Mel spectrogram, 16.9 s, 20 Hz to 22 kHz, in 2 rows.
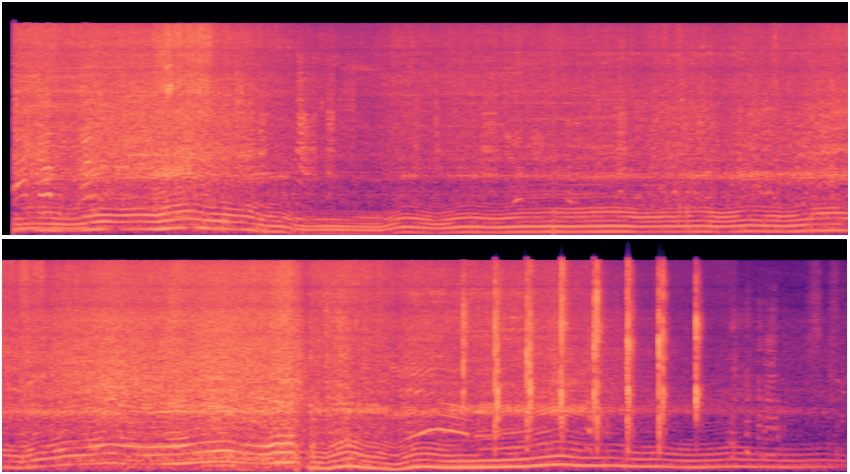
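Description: Can-Am Maverick X3 X rc's turbocharged three-cylinder engine revving up and down repeatedly under load as the machine crawls up a steep rock ledge. In the last couple of seconds there is a quick series of sharp knocks.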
